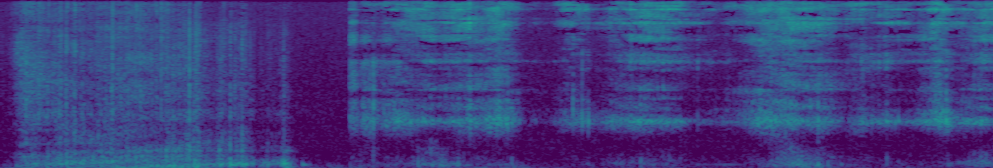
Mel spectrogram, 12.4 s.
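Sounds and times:
tapping and scratching on textured surfaces: 0.0 - 12.4
steady thin tone: 4.4 - 12.4.

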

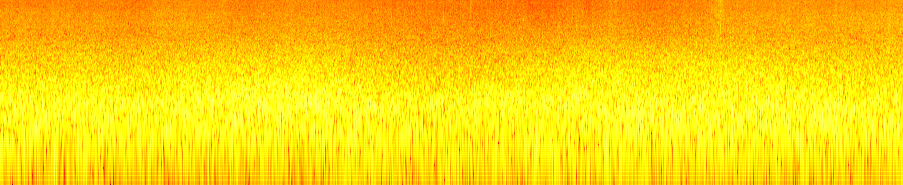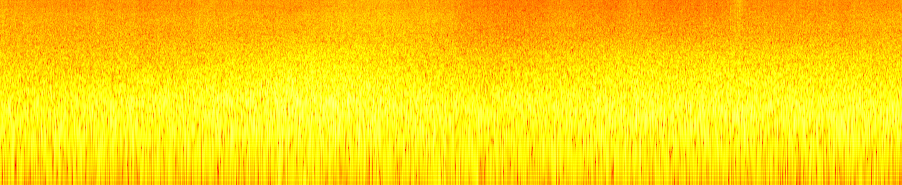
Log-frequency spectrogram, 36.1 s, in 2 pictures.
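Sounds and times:
gentle breeze rushing through leaves: 0.0 - 36.1.

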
